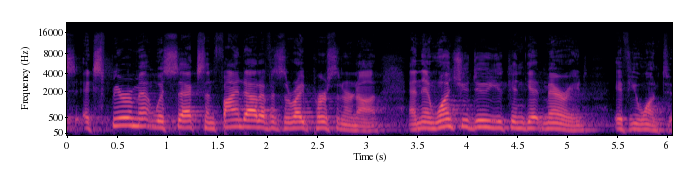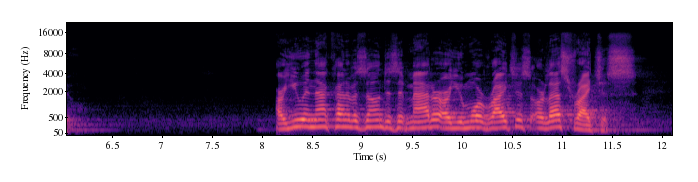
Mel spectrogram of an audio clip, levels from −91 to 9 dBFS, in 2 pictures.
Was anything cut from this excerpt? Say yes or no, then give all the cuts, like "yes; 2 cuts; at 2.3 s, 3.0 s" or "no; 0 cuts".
no; 0 cuts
